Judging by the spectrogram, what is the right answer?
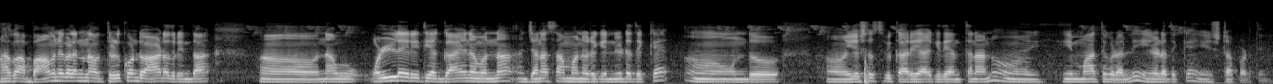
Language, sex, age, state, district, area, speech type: Kannada, male, 30-45, Karnataka, Shimoga, urban, spontaneous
